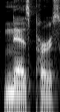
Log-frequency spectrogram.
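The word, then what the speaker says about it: Nez Perce: need to know is if i'm pronouncing nez purse correctly she replied again saying that yes i was i then asked if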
